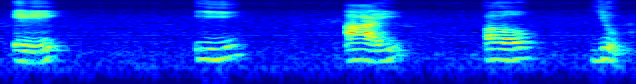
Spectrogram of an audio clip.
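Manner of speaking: loud, isolated "ए, ई, आई, ओ, यू", a pause after each; throaty vowel demonstration. Shown as a demonstration. Teacher shows sound coming from throat, "ए, ई, आई, ओ, यू" called out singly. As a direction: sound "ए, ई, आई, ओ, यू" from the throat, high and separate. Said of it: "ऐसा लग रहा है यहाँ से".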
